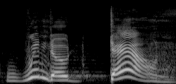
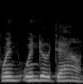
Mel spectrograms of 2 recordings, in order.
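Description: First: It is said firmly, with commanding force. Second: It is said softly, without much force. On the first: The speaker calls it right. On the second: The speaker calls it wrong.

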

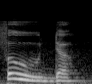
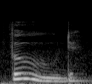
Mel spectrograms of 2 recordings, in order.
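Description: First: The final d ends with an added vowel. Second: The final d is released softly and lightly. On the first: The speaker calls it wrong. "mình đừng đọc thành là âm đờ đờ đờ trong tiếng Việt. Đừng đọc là" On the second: The speaker calls it right. "mà chỉ đọc nó rất là tinh tế thôi. Nó là"

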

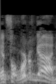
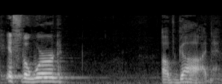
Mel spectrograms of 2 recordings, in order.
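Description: First: It is said quickly. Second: It is said slowly.

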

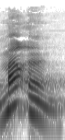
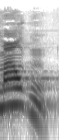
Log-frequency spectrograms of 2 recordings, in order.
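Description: First: The middle T sound is dropped. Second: The middle T sound is clearly pronounced.

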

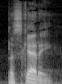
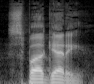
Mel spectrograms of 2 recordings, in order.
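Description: First: The word begins with a b sound. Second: The word begins with an s sound. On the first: The speaker calls it wrong. "where the fuck's a bee come from?" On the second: The speaker calls it right. "There is no B in the word anywhere"

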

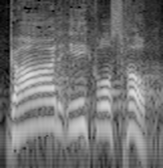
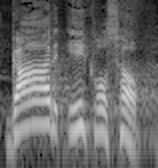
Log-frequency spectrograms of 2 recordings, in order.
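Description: First: It is said with more passion and energy. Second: It is said with ordinary, calm energy.

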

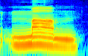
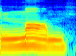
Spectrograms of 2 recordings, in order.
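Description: First: The vowel is short and central, like 'uh'. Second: The vowel is open and back, like 'ah'. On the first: "we would say mum" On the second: "Americans would say mom"

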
